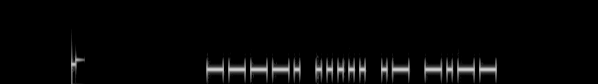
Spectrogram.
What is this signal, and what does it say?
Morse code, heard as a keyed tone, about 22 wpm, 700 Hz. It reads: 95AY
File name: practice / 22wpm / Four Letter-Number Combinations - 22wpm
